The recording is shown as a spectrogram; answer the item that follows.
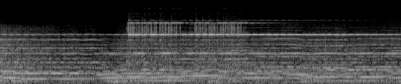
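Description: Film score music with held notes, and about a second in a telephone bell rings once, for just over a second.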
